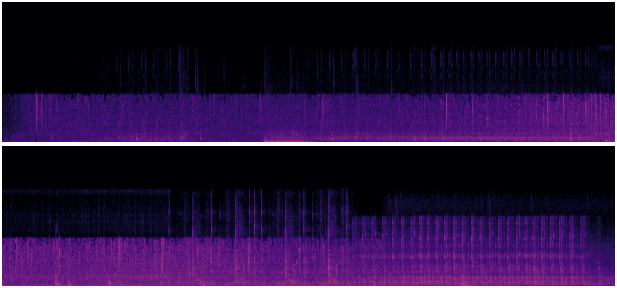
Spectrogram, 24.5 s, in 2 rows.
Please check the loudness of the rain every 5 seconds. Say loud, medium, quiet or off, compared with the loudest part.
medium, medium, loud, loud, medium.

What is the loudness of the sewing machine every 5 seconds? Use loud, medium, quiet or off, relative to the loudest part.
quiet, medium, medium, loud, loud.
